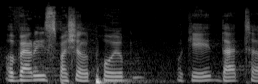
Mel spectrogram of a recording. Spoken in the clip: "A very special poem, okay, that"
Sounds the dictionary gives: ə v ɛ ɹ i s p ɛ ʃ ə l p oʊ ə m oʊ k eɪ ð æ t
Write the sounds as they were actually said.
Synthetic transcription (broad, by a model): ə v ɛ ɹ i s p ɛ ʃ ə l p oʊ ə m oʊ k eɪ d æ t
